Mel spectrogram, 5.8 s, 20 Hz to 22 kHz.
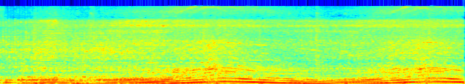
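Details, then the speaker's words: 2008 Chevrolet Captiva diesel, previously smoky, weak, capped at 3000 rpm and hard starting; after total cleaning of the fuel and turbo paths, revs smoothly to about 4000 rpm without smoke, misses or hesitation; problems resolved. "4000 nah Rp 4000 tetap tidak berasap jadi Alhamdulillah semua kasusnya terselesaikan"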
